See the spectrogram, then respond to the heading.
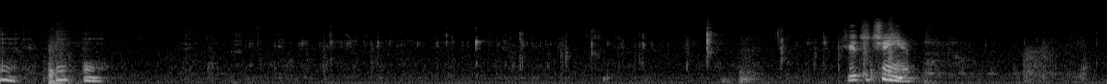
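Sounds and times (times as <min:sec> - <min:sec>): soft wet chewing clicks: 0:01.7 - 0:10.0.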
